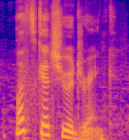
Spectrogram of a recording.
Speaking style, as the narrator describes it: I announce brightly

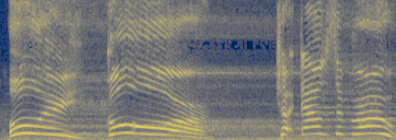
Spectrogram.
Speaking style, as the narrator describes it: Grenick shouts up

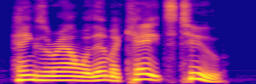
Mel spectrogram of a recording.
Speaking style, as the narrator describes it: the first redneck chuckled

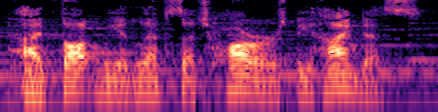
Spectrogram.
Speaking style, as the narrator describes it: said grimly

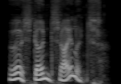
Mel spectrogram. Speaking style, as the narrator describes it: Andy said gravely

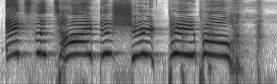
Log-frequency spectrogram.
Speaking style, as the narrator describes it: Another yells

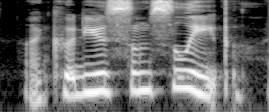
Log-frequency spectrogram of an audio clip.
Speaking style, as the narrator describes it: Aster yawned again

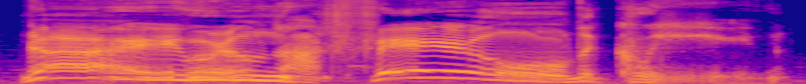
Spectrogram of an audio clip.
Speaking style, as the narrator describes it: he snarled

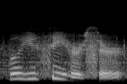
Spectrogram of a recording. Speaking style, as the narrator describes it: she ended more kindly

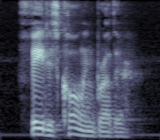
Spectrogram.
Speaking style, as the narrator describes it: whispered Jeanne suddenly

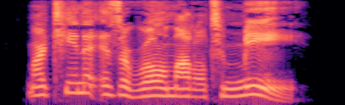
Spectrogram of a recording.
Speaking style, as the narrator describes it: Everett snapped back publicly

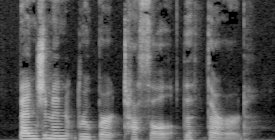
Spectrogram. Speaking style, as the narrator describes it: Allison said

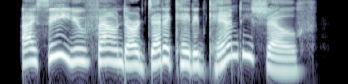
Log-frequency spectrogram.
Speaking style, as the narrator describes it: Mayor Clifton said cheerfully, smiling

